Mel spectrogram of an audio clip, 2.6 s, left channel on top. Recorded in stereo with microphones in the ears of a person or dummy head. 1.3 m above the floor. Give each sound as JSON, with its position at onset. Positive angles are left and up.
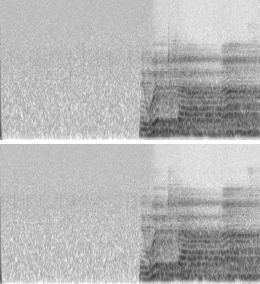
{"t": 1.4, "sound": "a man speaking", "side_deg": 5, "distance_m": 2.5}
